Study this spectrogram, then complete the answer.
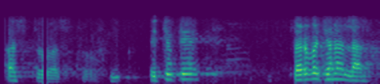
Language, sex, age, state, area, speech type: Sanskrit, male, 30-45, Rajasthan, urban, conversation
